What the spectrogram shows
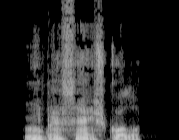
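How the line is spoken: Soft. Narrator (Russian): мягко сказал Пауль

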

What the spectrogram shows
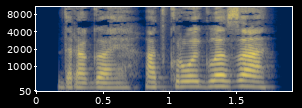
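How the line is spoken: Growl. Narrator (Russian): зарычал

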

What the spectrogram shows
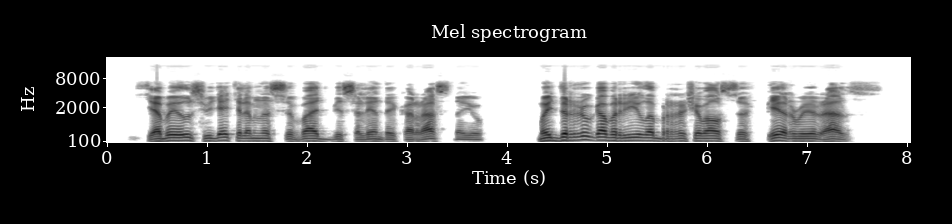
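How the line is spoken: Hoarse singer's voice, carrying. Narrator (Russian): Пронесся по пиршественному залу хриплый голос автора шансона

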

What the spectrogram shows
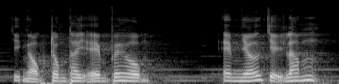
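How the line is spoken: Crying. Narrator (Vietnamese): Bảo liền khóc lóc mà nói

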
